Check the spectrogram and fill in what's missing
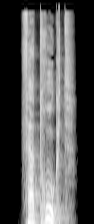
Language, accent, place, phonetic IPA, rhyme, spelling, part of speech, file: German, Germany, Berlin, [fɛɐ̯ˈtʁuːkt], -uːkt, vertrugt, verb, De-vertrugt.ogg
- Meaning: second-person plural preterite of vertragen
